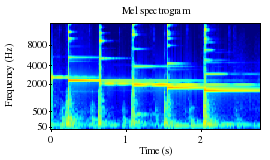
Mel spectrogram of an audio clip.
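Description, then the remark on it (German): Five clear, bell-like glass tones are struck in a slow, even sequence about half a second apart, with no talking. Each rings on fairly quietly at a pure sustained pitch that drifts slightly lower. Old piano hammers, linked by ropes to the keys, strike wine glasses set inside an open piano case. “Schon klopfen die Hämmerchen an das Glas.”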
